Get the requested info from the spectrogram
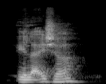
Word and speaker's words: Elijah: Anscheinend spricht man das jetzt anders Elijah aus. Elijah Wood. – Elijah, ja.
